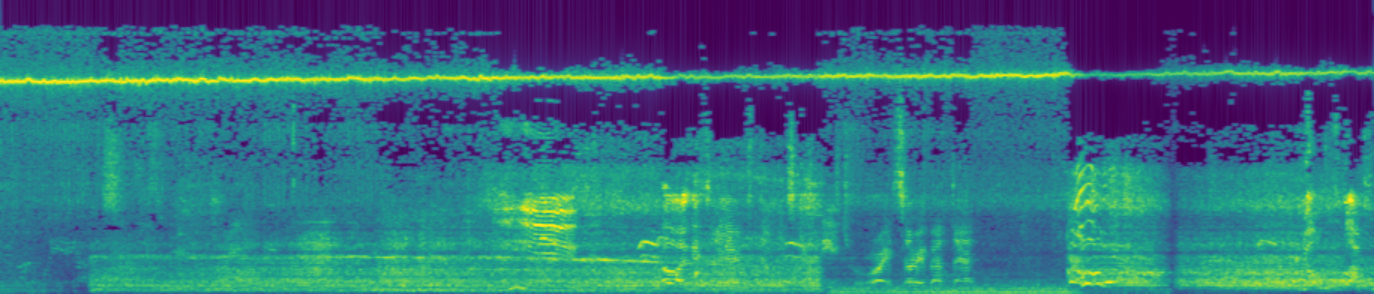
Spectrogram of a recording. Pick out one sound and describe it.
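Upbeat video game music plays from a television speaker.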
